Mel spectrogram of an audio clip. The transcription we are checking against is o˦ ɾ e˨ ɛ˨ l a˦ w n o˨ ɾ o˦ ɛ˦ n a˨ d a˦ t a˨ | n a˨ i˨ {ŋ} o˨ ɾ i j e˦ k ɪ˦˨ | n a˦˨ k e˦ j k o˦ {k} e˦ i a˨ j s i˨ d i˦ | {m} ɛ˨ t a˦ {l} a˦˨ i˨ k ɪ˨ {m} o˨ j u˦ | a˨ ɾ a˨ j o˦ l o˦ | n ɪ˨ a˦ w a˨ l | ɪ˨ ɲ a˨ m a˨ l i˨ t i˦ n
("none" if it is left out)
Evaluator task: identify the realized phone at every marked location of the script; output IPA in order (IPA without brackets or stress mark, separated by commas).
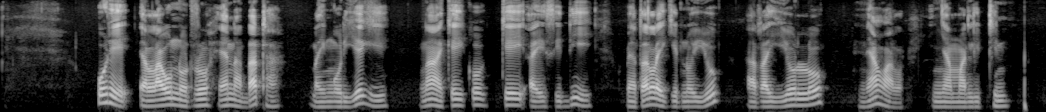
ŋ, k, m, l, n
